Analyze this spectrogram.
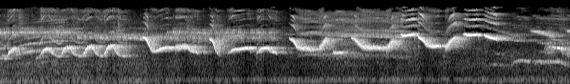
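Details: A tame caged Chinese hwamei, said to sing while carried by hand and to fan its tail when fighting, sings loud, rich, evenly delivered whistled phrases that swoop up and down, with quick slurred notes run together.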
